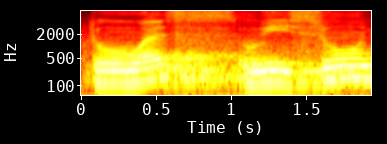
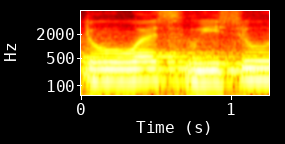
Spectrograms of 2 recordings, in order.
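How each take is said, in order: First: The s sound is held before the w. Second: The s sound is cut short before the w. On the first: The speaker calls it right. "sebutan safir itu lebih jelas bila kita matikan huruf tersebut" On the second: The speaker calls it wrong. "jangan baca"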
